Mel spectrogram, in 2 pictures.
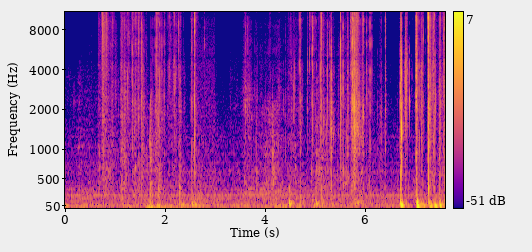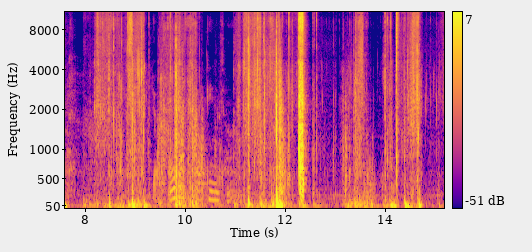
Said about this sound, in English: Oh, fuck. Fucking tape. There we go.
